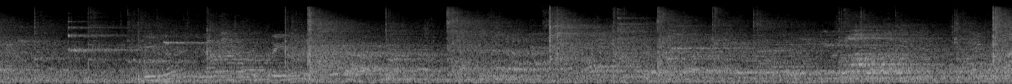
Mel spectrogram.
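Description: Badminton rackets striking a shuttlecock in a rally, sharp hits about once a second, with athletic shoes squeaking on the sports-hall floor. The hall is echoing, with voices in the background.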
